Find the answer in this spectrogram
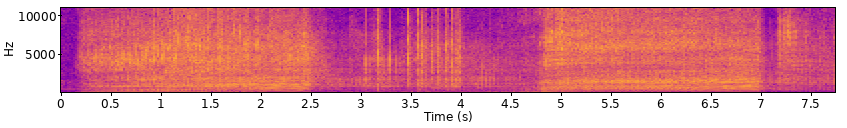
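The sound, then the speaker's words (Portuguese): A Mercedes C63 AMG Black Series 6.3 V8 engine revs hard twice, each rev climbing to a loud roar, with a crackling, burbling idle between them. Powerful, with no voices. “Isso é o motor V8 6.3 do Mercedes C63 AMG Black Series.”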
